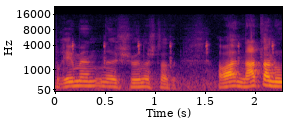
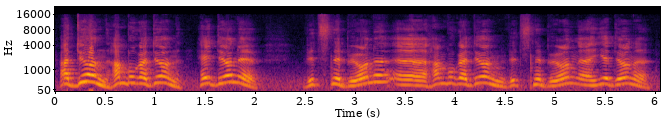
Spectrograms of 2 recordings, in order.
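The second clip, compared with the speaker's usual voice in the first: raised, loud mock catcall; calling out; 4 semitones higher, 4 dB louder than usual. Trucker hailing a Hamburg girl, calling out. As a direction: holler at a passer-by in mock dialect.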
